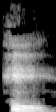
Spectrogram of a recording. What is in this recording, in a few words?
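"he", English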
